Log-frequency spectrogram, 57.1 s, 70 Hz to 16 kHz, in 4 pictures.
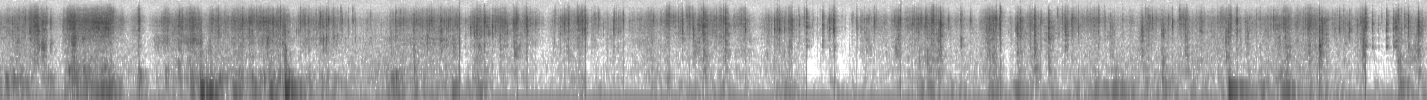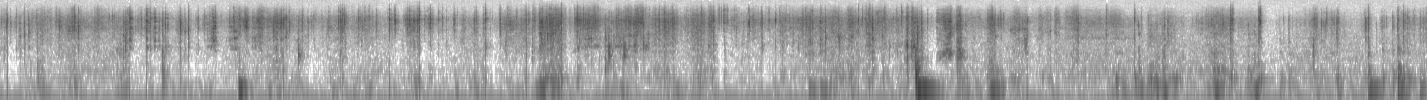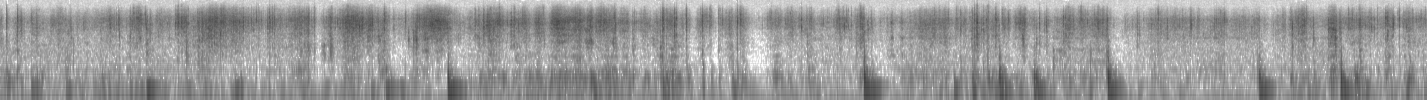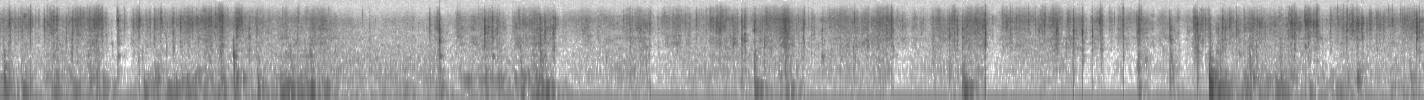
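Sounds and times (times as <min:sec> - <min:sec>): broom bristles rustling: 0:00.0 - 0:57.0
small irregular clicks: 0:00.2 - 0:57.0.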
